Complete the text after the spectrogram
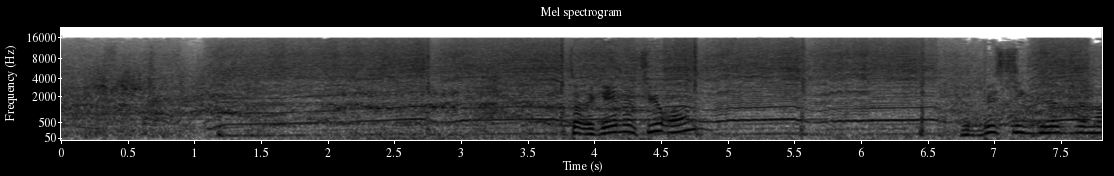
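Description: Tyres squeal as a racing car drifts through tight corners.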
